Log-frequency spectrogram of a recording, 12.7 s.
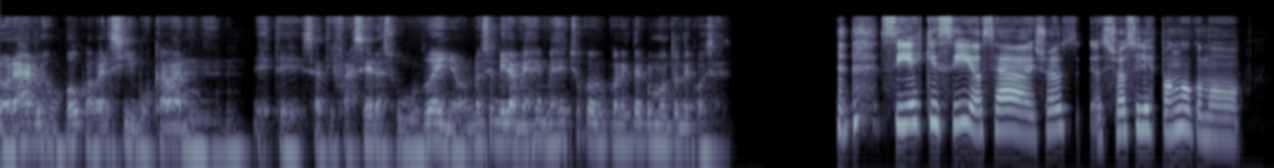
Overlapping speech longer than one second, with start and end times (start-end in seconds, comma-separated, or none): none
